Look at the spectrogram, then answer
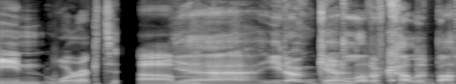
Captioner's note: ruefully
